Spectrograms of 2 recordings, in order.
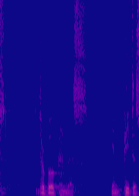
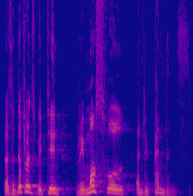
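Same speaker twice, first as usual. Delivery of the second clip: loud, high pulpit climax; loud impassioned sermon peak; full-force preaching; 6 semitones higher, 14 dB louder than usual. Acted. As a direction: drive the contrast home with fire. Preacher's climax on Peter's tears.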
